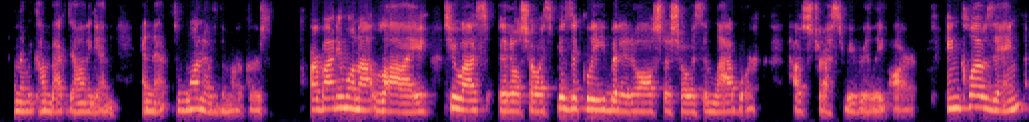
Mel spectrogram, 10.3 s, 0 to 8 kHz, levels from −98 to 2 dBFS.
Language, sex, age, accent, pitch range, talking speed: English, female, 20-39, American, 190-225 Hz, 225 wpm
